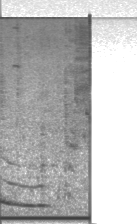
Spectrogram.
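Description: A steady low electrical hum on the broadcast audio, with one short falling tone in the first second. About a second and a half in, the sound cuts off abruptly to dead silence as the feed is muted for the break.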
